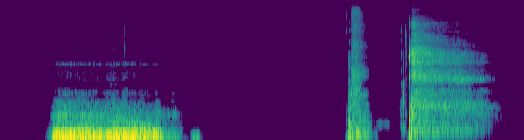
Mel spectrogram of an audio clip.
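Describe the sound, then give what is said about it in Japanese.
A long, breathy exhale blown right into the ear, followed after a pause by two shorter puffs of air, soft and airy with no talking. “耳に息がかかるくらい近くに。”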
